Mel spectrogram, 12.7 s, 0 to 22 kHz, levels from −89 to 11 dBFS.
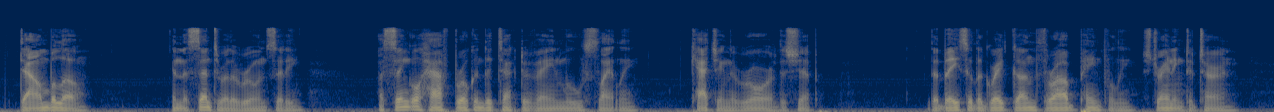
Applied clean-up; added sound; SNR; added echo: none; none; none; none.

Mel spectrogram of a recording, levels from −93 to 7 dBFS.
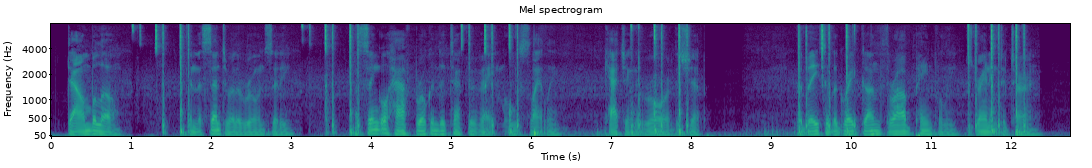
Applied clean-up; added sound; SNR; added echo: neural mask model Resemble Enhance denoiser.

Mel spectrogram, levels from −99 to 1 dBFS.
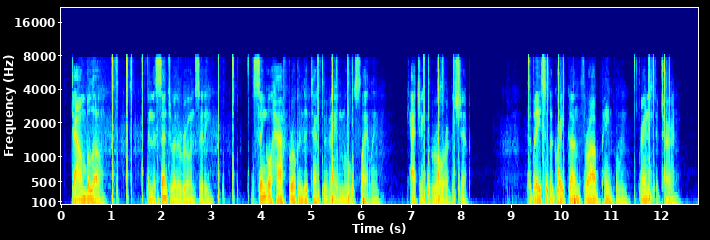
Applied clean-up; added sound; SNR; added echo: neural mask model RNNoise.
